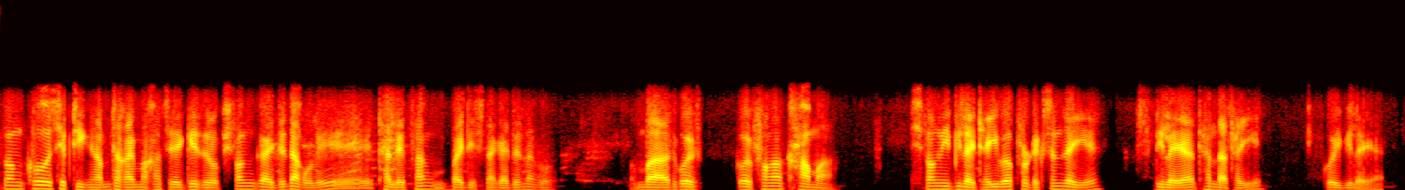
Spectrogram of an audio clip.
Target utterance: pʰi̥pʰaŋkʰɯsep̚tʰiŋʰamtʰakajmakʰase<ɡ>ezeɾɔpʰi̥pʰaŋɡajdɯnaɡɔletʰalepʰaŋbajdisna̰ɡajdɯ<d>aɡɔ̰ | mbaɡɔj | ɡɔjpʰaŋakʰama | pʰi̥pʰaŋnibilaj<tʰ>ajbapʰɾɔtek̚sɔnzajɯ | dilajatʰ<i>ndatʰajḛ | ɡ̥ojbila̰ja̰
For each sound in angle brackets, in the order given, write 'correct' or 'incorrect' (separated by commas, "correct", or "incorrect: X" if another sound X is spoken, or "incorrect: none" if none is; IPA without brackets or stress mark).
correct, incorrect: n, correct, incorrect: a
